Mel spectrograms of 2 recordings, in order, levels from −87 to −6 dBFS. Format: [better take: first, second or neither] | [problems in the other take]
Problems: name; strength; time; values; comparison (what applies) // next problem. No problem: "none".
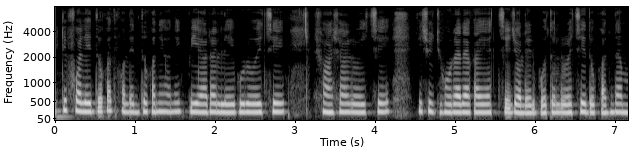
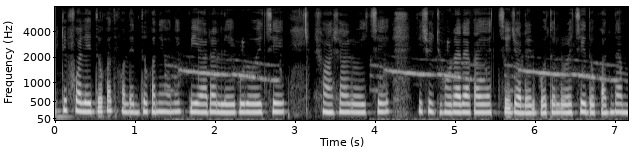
first | background sound (Dog); 17 dB below the speech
